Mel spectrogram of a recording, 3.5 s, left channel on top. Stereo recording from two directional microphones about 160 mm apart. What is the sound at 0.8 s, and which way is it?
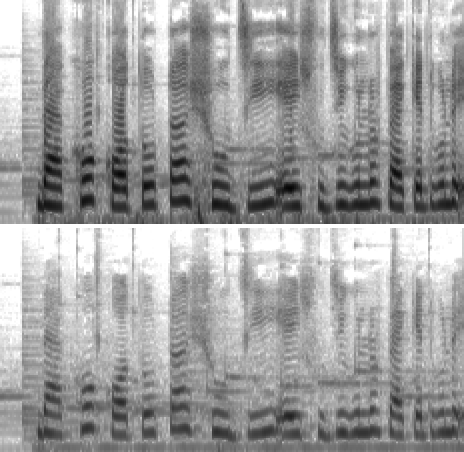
A woman's voice, 55° left (ahead or behind).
